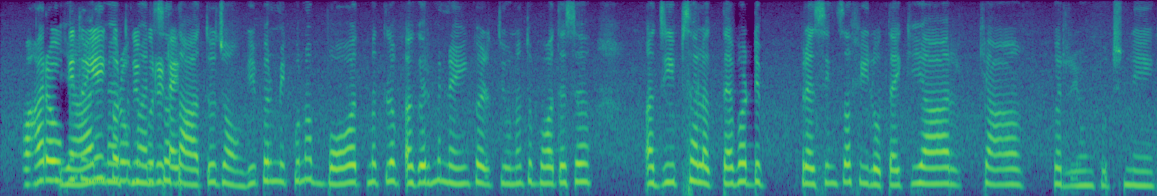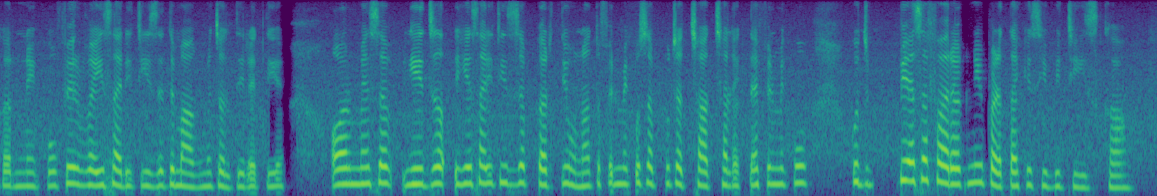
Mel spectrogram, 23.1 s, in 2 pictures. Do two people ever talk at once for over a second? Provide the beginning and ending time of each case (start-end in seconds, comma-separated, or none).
0.6-1.9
